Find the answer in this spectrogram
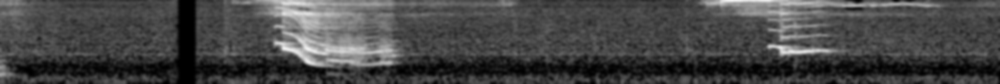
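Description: An animal's short whine falling in pitch about two seconds in, then a fainter, higher squeak about five seconds in.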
